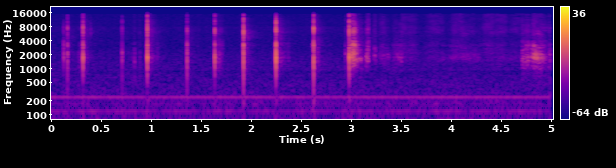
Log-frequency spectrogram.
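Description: Fingertips and nails tap the round rubbery plastic end cap of a hollow, cylindrical plastic Bluetooth speaker with a metal grille. Sharp, dry clicks come in a quick irregular run with almost no ring. Then a brief scratch sweeps across the perforated grille, and a soft rub trails off near the end.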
